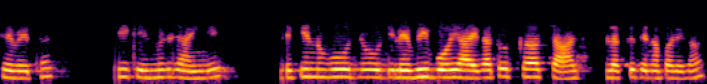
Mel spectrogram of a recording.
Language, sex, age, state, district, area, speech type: Hindi, female, 45-60, Madhya Pradesh, Bhopal, urban, conversation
